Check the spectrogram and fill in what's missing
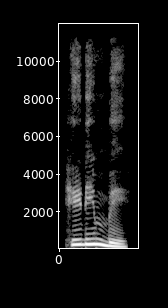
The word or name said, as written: ಹಿಡಿಂಬೆ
